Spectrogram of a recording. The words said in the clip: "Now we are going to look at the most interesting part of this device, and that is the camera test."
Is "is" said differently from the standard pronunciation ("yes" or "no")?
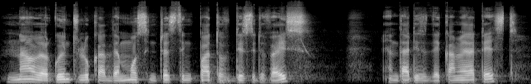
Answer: no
